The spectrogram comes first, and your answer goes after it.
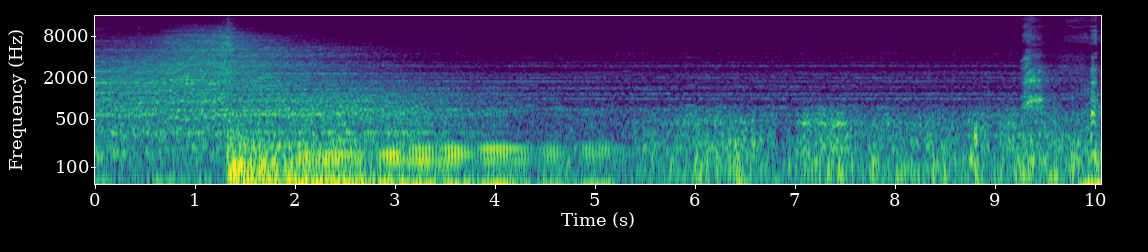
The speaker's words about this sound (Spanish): Vaya, ahora se ha puesto a llover.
